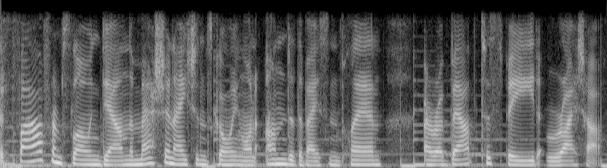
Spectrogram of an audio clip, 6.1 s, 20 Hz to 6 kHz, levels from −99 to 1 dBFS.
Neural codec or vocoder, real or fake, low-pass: none; real; 5.4 kHz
